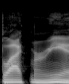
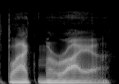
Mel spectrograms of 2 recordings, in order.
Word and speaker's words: Black Maria: It's not Black Maria, it's Black Mariah. Oh, but it's spelled like Maria?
